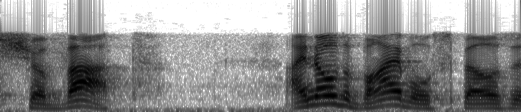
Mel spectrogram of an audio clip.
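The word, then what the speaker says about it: Shevat: But see how they spell it? Sabbat, right there? It's really, once you learn Hebrew, that is an SH. Yeah, so it's Shavat.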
